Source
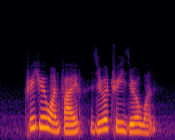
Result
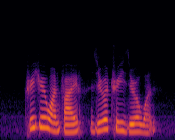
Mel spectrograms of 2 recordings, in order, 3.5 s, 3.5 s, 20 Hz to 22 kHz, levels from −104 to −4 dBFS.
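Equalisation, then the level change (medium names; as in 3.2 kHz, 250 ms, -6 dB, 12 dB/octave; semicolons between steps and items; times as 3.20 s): bass shelf 180 Hz -4 dB; -7.5 dB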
